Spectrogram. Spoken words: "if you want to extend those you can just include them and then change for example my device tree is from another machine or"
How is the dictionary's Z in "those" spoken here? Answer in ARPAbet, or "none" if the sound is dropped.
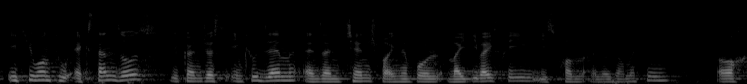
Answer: Z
